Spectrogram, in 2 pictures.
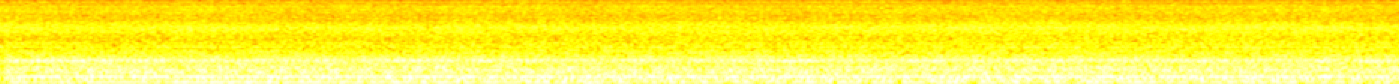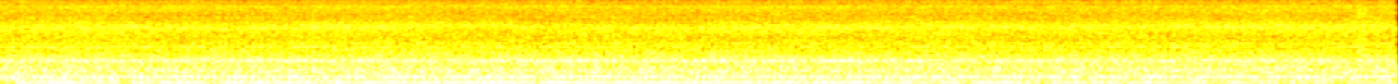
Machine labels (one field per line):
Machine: pump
